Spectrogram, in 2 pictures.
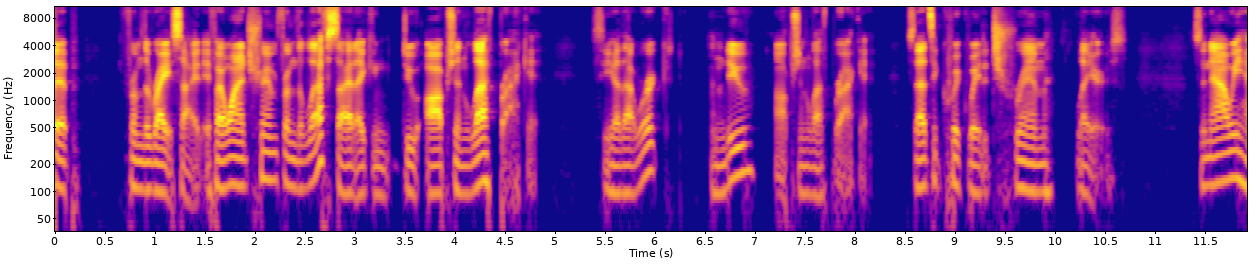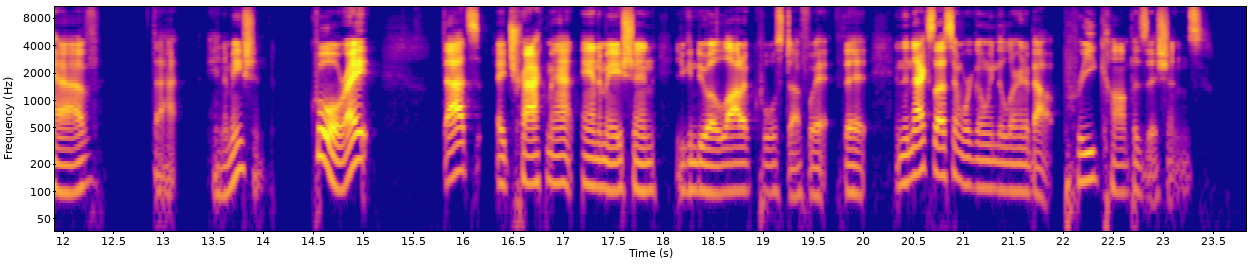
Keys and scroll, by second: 4.1 alt+[, 6.3 super+z, 7.2 alt+super+[, 7.9 alt+super+[, 8.1 alt+super+z, 8.6 super+z, 9.9 space, 15.3 space.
